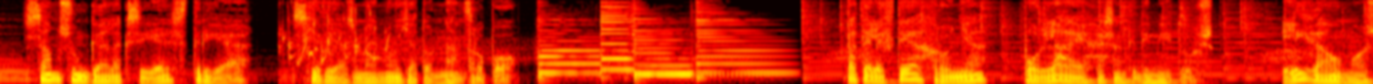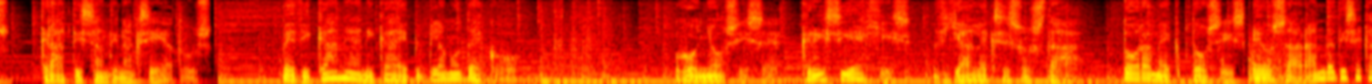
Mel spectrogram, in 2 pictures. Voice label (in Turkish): Yunanca Erkek, yunanca seslendirme; erkek sesler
